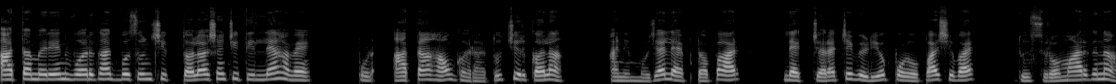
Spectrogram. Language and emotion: Goan Konkani, sad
